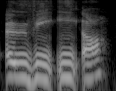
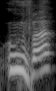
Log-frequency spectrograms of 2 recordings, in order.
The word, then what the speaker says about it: Over: If you're from Gloucester, there's a place O-V-E-R that Gloucestonians would call Uver, but if you're outside, you would say over.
